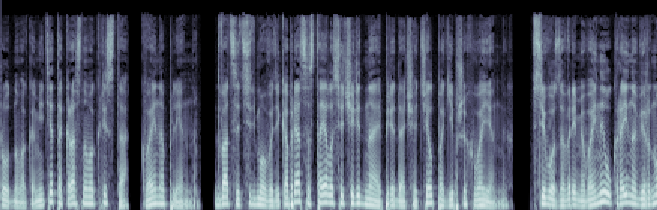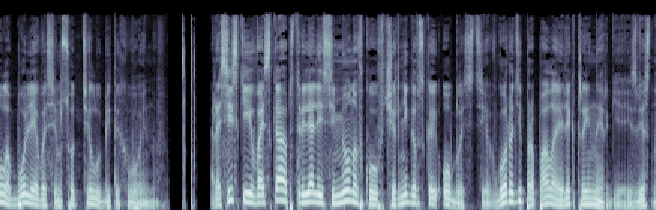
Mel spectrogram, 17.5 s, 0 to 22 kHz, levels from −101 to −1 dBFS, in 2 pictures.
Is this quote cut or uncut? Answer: uncut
